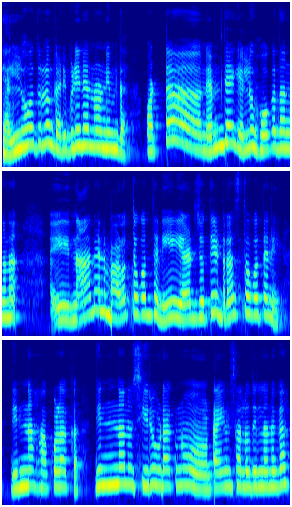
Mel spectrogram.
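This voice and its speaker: A woman performs a cartoonish character voice at an extremely high pitch. She keeps a moderate pace and very even loudness. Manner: chatty.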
